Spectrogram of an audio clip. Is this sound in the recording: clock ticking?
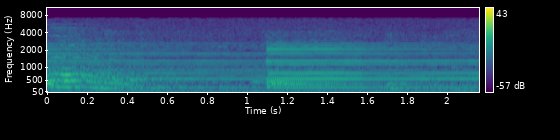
yes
